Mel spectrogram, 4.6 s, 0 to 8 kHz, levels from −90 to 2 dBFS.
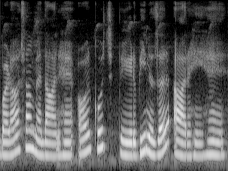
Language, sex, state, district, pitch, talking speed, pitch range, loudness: Hindi, female, Chhattisgarh, Raipur, 195 Hz, 160 wpm, 185-225 Hz, -15 LUFS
